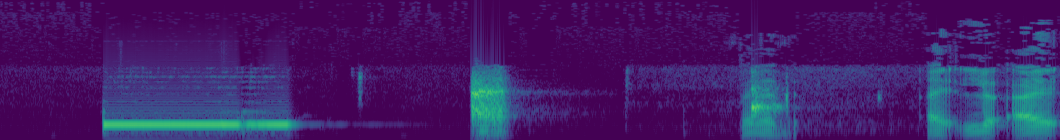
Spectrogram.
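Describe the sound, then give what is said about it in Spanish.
A single steady ringback tone buzzes on an outgoing phone call for about a second, then stops, followed by short bursts of talking from people on the line. “Contesta, pues maricón, que dejé la cagada.”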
